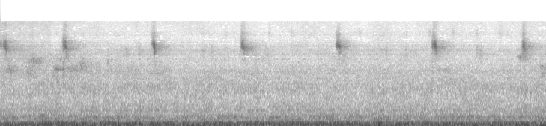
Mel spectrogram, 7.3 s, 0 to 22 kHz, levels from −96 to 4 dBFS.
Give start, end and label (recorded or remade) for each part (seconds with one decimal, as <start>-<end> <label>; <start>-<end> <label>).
0.0-7.3 remade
